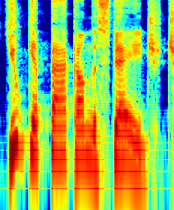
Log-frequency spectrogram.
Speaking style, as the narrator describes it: Joan shouted

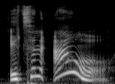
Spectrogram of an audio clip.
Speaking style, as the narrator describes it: exclaimed

